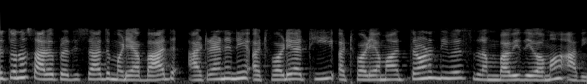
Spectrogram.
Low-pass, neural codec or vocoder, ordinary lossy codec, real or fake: 5.4 kHz; none; none; real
